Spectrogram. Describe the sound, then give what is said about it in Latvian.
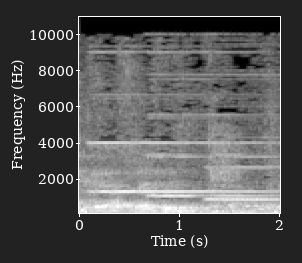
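A bell rings continuously in a steady, sustained tone to call a parliamentary vote on a budget bill, with a low murmur of voices beneath it. “Lūdzu zvanu.”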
